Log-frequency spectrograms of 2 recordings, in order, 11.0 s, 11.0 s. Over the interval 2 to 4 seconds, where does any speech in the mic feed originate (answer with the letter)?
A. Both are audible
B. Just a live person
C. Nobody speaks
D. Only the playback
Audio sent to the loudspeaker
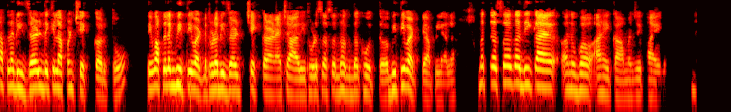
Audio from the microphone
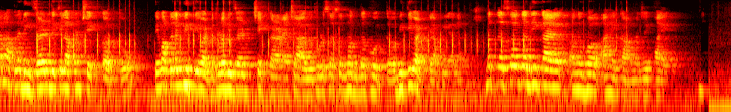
D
